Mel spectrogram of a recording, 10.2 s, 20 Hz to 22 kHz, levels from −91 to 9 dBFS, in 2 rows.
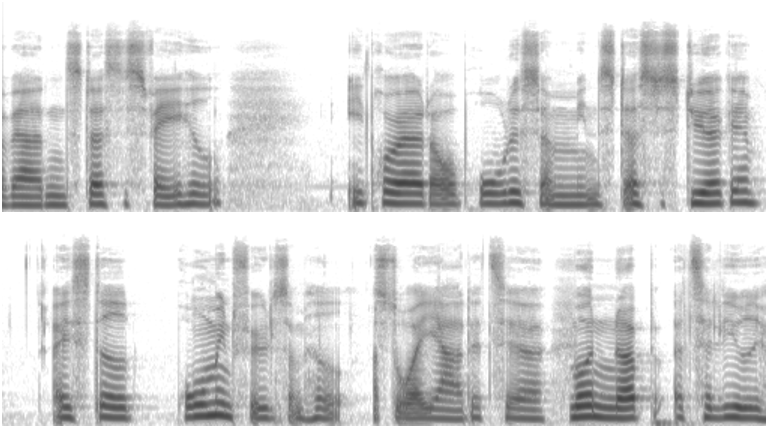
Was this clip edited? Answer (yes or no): yes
